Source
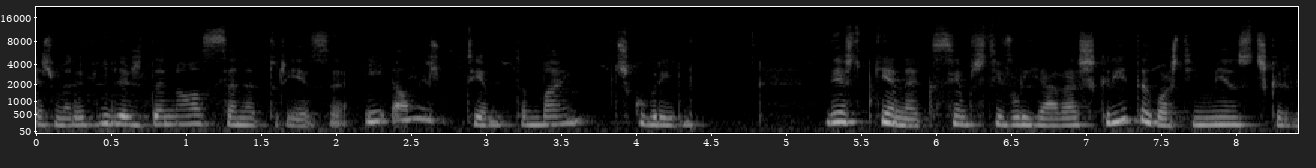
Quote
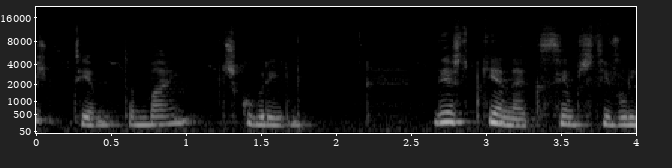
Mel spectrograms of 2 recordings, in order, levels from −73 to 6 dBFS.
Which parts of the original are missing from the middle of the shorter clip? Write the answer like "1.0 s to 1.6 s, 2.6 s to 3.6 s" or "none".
none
